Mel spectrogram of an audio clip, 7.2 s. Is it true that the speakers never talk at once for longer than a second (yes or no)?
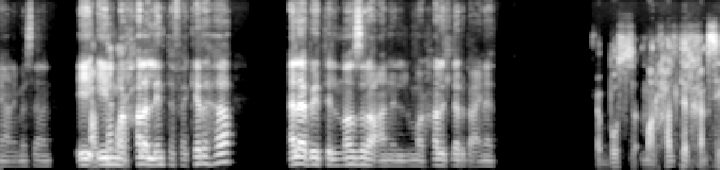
yes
